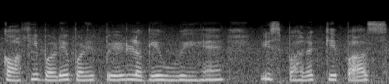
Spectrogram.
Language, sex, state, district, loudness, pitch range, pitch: Hindi, female, Haryana, Rohtak, -17 LUFS, 200-220 Hz, 210 Hz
